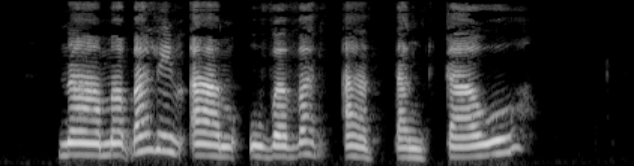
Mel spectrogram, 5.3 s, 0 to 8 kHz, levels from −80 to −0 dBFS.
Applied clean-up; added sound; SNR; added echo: none; none; none; none.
